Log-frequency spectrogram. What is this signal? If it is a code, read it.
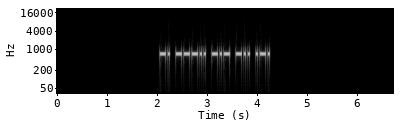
Morse code, heard as a keyed tone, about 30 wpm, 700 Hz. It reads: N8KDR
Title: USA Call Signs - 5 Characters - Repeated 3x - 30wpm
